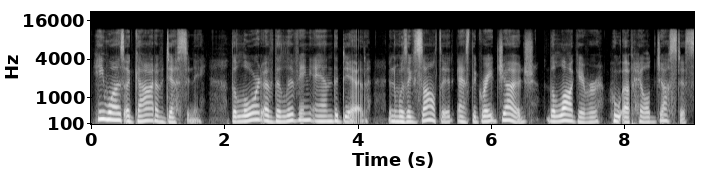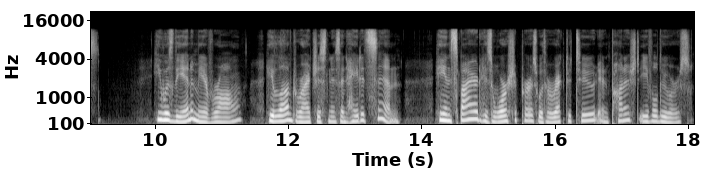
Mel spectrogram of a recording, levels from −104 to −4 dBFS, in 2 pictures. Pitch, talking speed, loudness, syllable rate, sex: 190 Hz, 155 wpm, -19 LUFS, 4.9 syllables/s, female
